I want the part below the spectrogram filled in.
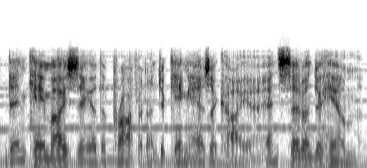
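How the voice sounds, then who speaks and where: Solemn, expressive male scripture narrator. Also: sits low, brisk. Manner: solemn, dramatic storytelling. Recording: dull sound under loud music. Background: music.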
